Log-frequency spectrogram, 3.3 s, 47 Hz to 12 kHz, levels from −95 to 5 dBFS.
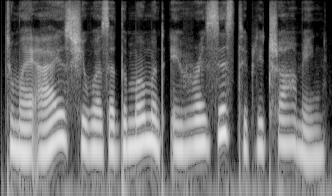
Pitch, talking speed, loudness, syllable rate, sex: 190 Hz, 180 wpm, -15 LUFS, 5.0 syllables/s, female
